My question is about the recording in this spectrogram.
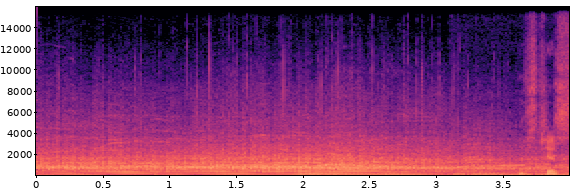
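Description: Background music of held, sustained chords that shift about two seconds in, laid over a large golf crowd cheering. A man's voice begins just at the end.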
